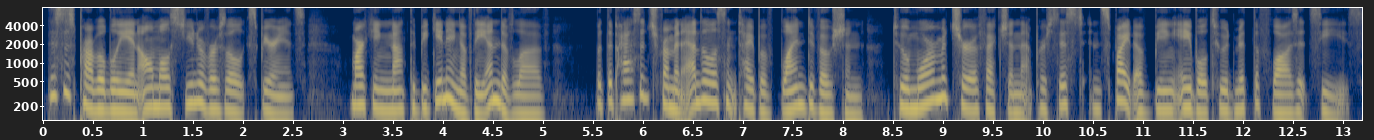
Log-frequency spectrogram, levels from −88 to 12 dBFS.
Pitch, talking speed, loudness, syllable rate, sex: 185 Hz, 200 wpm, -18 LUFS, 6.1 syllables/s, female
